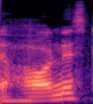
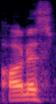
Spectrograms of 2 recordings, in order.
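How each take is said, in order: First: The word starts with an h sound. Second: The word starts with a vowel sound. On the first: The speaker calls it wrong. "हॉनेस्ट गलत है" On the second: The speaker calls it right. "इसको हॉनेस्ट नहीं पढ़ते"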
